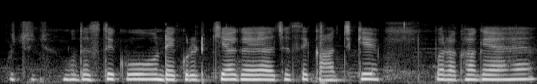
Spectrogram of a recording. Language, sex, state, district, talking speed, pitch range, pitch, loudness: Hindi, female, Punjab, Kapurthala, 155 wpm, 220-235 Hz, 225 Hz, -14 LUFS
